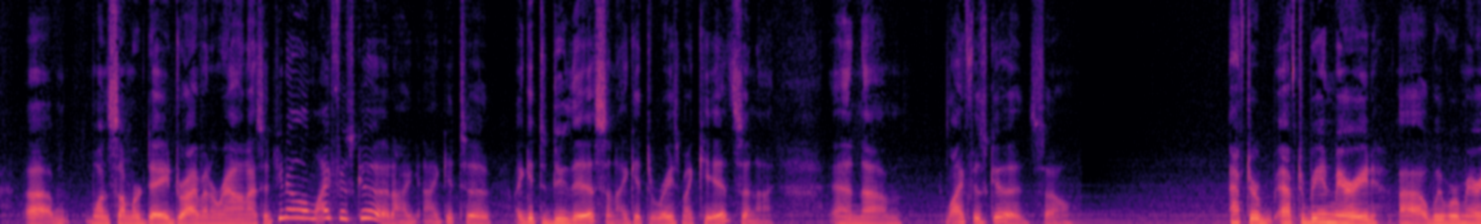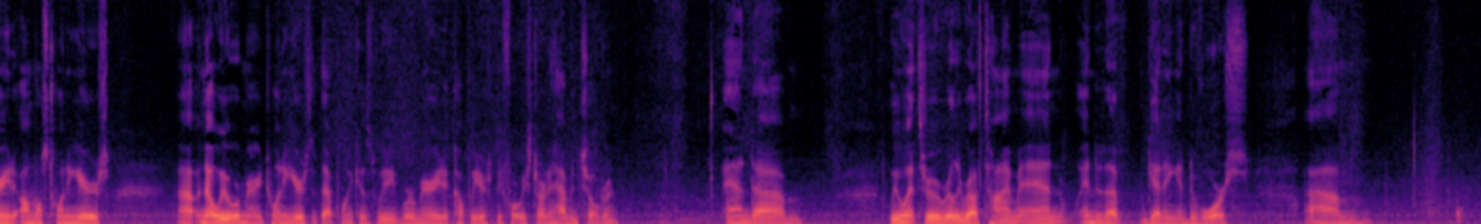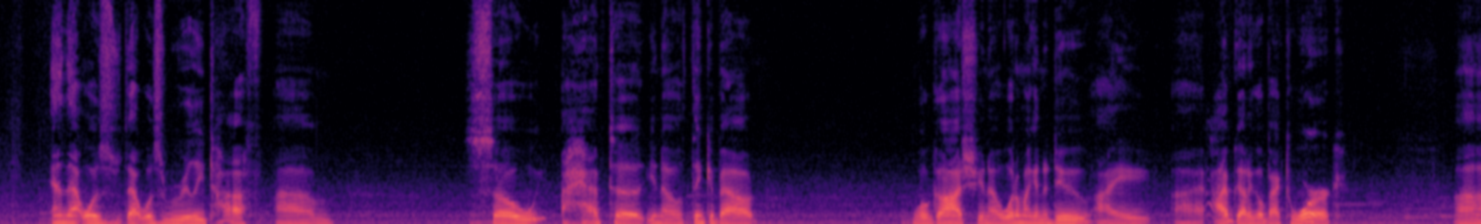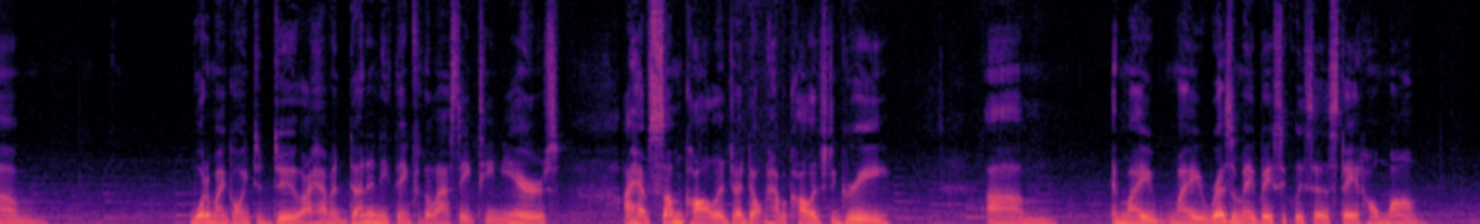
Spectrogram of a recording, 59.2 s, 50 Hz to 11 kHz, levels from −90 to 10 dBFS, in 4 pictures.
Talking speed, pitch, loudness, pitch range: 160 wpm, 150 Hz, -25 LUFS, 140-165 Hz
